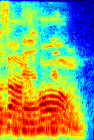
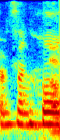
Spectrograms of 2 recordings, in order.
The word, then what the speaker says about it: Sahng-hong: It's Sahng-hong. So Sahng-hong. There's a home. Yeah. Sahng-hong. Okay. Sahng-hong. Yeah, it's like, but it's almost a double O.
